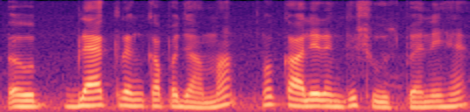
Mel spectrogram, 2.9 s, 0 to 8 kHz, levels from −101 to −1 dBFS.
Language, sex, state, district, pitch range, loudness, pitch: Hindi, male, Punjab, Pathankot, 150-185 Hz, -16 LUFS, 165 Hz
